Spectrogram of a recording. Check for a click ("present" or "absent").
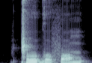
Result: present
